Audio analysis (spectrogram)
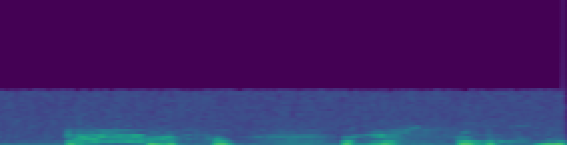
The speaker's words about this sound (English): That's a wicked cough, Professor Valdemar.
